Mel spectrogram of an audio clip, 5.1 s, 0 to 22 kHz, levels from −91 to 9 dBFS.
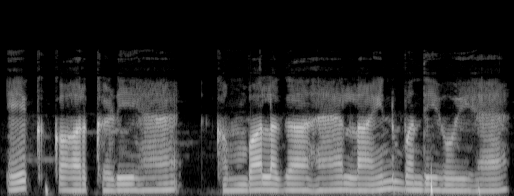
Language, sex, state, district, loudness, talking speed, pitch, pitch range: Hindi, male, Uttar Pradesh, Saharanpur, -20 LUFS, 130 wpm, 125 Hz, 125-130 Hz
